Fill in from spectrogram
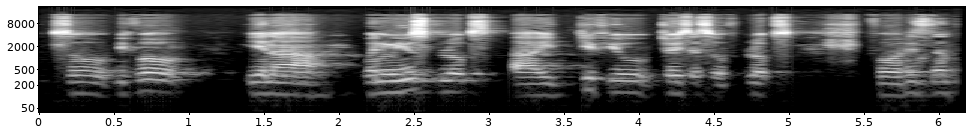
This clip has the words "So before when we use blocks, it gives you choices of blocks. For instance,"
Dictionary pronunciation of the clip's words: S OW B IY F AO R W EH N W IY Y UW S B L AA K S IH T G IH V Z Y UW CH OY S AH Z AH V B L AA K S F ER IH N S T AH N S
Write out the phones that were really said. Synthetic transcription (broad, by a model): S OW B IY F AO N W EH N W IY Y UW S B L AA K S IH T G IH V Y UW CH OY S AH S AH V B L AA K S F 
